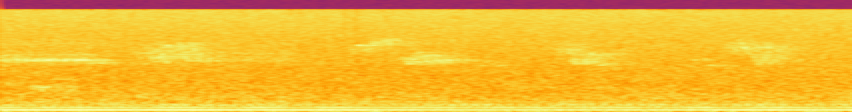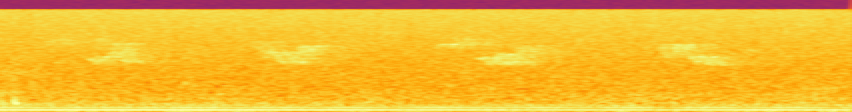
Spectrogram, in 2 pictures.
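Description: Faint bird chirping: short high calls repeated about once a second, over a steady background hiss and low hum.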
